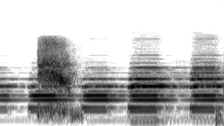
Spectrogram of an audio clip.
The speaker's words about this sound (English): I want to hear two beeps, like car beeps.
